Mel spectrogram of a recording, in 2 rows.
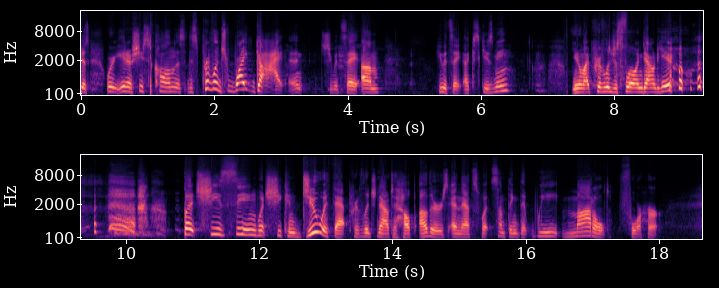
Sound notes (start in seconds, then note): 8.8 laughing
